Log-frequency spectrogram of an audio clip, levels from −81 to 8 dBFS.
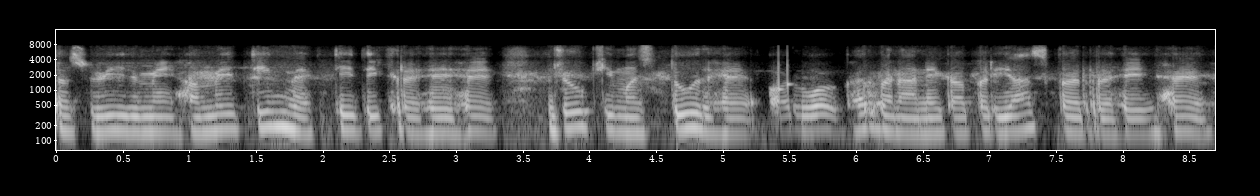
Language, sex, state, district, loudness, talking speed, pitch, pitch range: Hindi, male, Assam, Kamrup Metropolitan, -15 LUFS, 145 wpm, 150 Hz, 145-165 Hz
